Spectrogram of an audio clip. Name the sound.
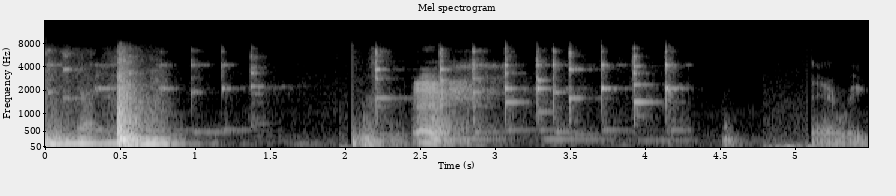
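mobile phone ringing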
